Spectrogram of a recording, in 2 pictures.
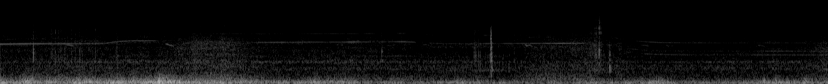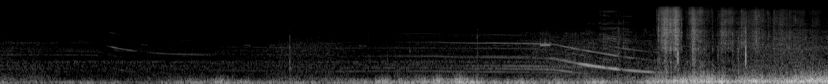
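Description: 70 mm electric ducted fan of an RC Super Scorpion jet whining as it flies past on the landing approach, its several tones falling in pitch as it passes, about nine seconds in and again more steeply about fourteen seconds in. Low wind rumble throughout, and a loud rush of noise near the end.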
